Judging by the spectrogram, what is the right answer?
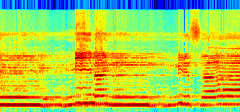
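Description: A male Quran reciter's voice in slow, melodic mujawwad-style recitation. He holds long notes and slides between them with wavering ornaments.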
